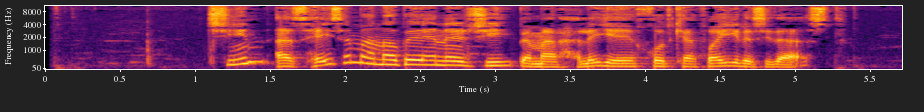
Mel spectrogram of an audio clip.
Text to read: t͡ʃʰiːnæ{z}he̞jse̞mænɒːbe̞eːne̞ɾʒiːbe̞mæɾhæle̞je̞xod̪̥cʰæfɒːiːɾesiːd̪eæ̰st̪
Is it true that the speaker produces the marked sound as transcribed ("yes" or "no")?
yes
